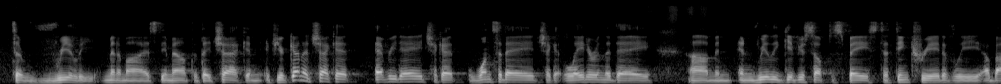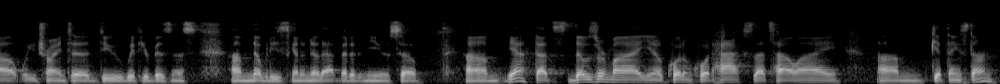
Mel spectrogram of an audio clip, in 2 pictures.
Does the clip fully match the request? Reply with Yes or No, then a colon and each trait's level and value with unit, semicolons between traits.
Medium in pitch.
No: very low, 95 Hz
